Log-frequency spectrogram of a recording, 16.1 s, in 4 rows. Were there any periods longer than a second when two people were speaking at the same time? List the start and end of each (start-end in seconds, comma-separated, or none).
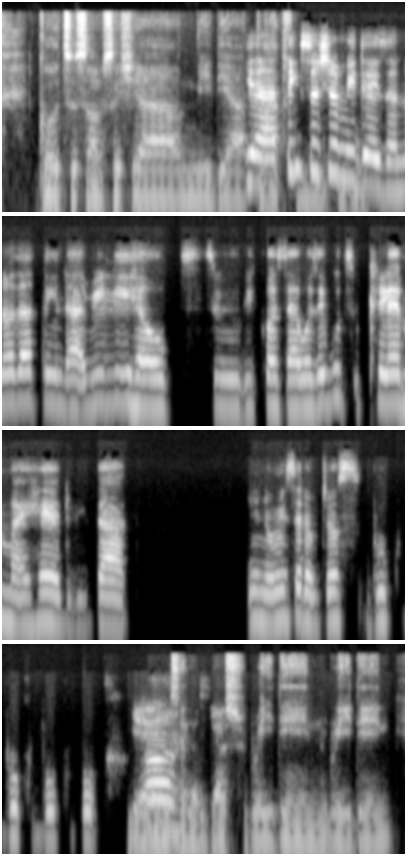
2.4-3.7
